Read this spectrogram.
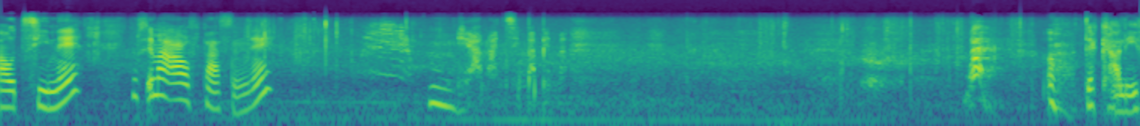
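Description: A cat meows loudly and repeatedly close by.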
